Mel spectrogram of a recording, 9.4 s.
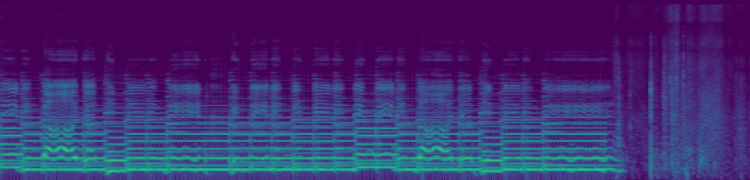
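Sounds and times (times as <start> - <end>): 
tenor voices singing: 0.0 - 7.6.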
